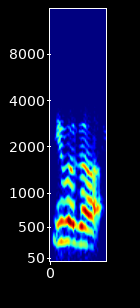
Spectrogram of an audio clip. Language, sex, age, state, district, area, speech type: Kannada, female, 30-45, Karnataka, Bellary, rural, conversation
